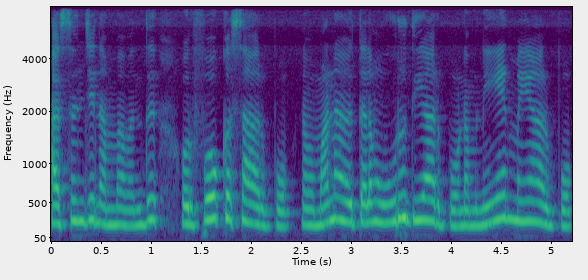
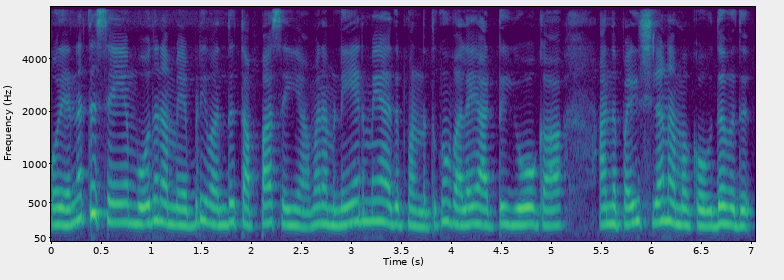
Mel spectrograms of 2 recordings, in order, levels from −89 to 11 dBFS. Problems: none marked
